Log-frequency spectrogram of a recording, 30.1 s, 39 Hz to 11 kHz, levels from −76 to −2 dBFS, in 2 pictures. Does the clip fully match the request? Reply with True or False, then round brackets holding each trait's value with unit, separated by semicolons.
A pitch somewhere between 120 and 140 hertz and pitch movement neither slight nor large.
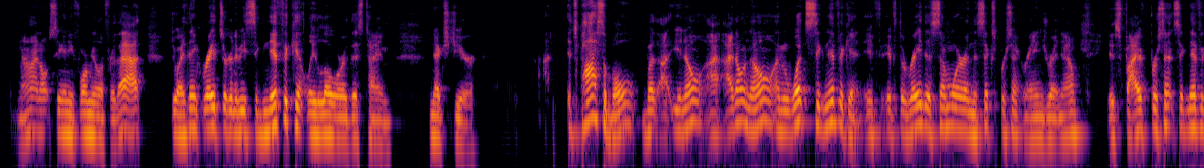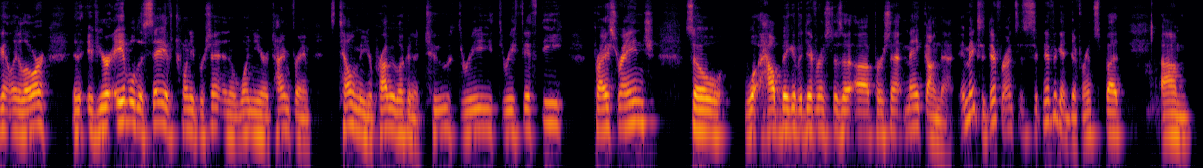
True (135 Hz; 3.5 semitones)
